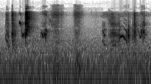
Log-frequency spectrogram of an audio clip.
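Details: Pet budgerigars singing, with a loud raspy squawk near the start followed by quieter scratchy warbling and a few clicking chirps.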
